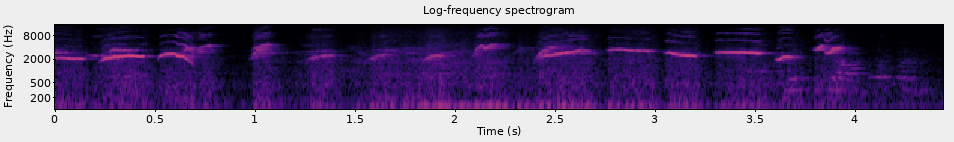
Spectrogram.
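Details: Loud song of a kacer poci Oriental magpie-robin, used to provoke other magpie-robins. Fluent, clear whistles rising and dipping, many short upslurred notes strung closely together with a few sharp high accents.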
